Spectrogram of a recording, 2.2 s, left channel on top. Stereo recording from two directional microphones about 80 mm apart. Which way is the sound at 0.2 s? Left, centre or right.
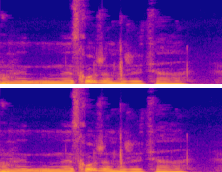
Right.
